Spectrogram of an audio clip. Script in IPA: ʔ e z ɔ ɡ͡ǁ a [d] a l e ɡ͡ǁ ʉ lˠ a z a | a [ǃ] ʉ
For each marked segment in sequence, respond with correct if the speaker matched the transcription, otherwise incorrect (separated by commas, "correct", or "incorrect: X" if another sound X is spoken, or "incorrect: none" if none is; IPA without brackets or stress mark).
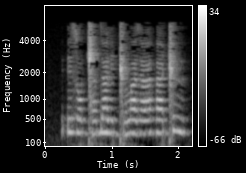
correct, incorrect: ǁ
